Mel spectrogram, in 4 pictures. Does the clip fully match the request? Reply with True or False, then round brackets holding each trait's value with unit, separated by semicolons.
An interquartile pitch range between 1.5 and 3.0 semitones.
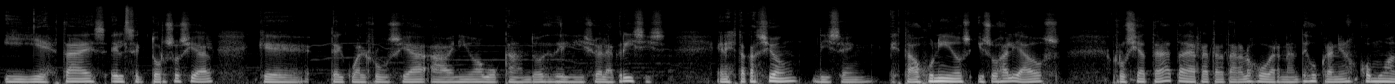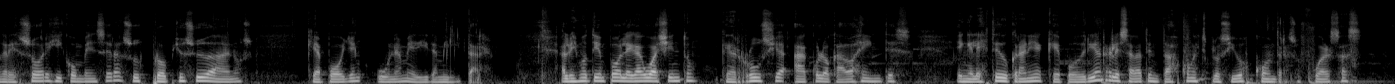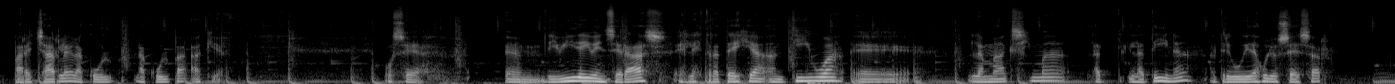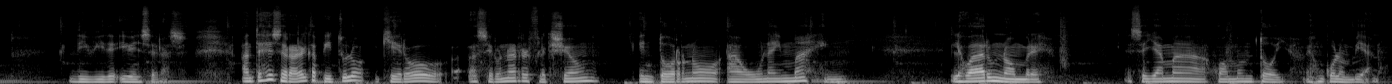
False (3.5 semitones)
